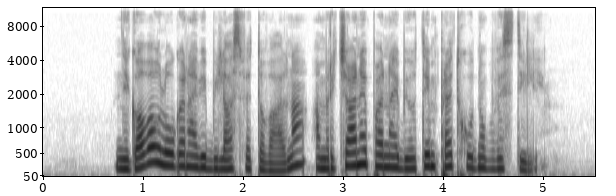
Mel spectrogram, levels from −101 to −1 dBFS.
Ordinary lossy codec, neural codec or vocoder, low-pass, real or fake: none; none; 10.8 kHz; real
